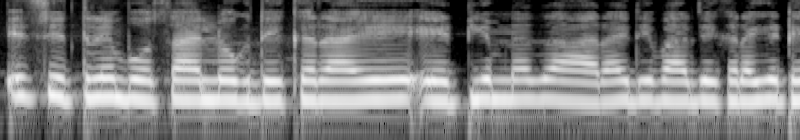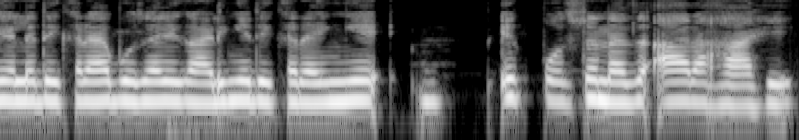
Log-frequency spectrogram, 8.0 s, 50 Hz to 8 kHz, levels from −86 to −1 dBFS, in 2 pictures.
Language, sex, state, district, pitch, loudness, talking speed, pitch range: Hindi, female, Madhya Pradesh, Bhopal, 210 Hz, -13 LUFS, 255 wpm, 205-220 Hz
